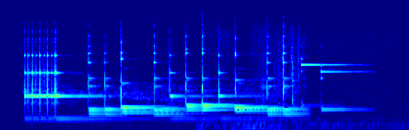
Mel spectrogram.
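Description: A short melody of struck, bell-like notes, about three or four a second over a held low tone, dying away near the end.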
